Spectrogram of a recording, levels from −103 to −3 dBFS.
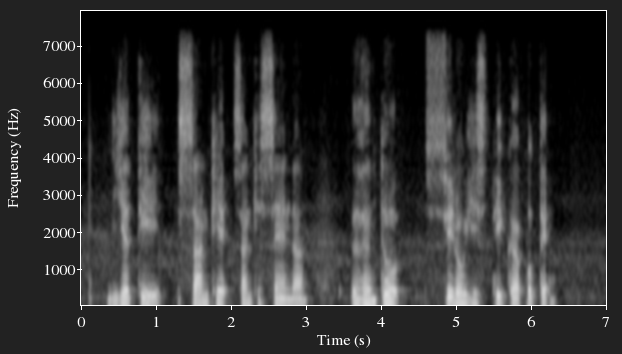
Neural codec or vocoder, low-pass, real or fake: codec, 16 kHz, 8 kbps, FunCodec, trained on LibriTTS, 25 frames a second; 7.2 kHz; fake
